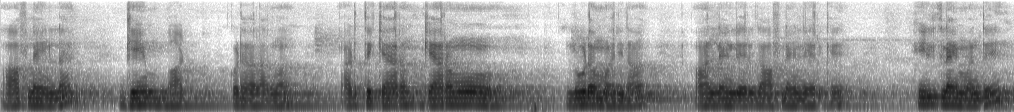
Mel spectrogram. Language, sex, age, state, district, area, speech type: Tamil, male, 18-30, Tamil Nadu, Tiruchirappalli, urban, spontaneous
